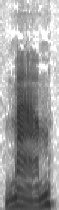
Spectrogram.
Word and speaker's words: ma'am: So thank you, ma'am, to rhyme with jam. OK, not mom to rhyme with smarm. So it's jam and ma'am.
